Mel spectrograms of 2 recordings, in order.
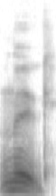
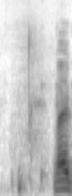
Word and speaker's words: Moog: not you don't say it's not Robert moo it's Robert do you know how it's pronounced his name Moog never knew that MOG is in Vogue me um first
